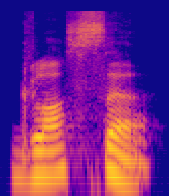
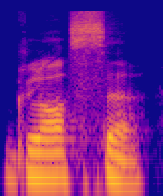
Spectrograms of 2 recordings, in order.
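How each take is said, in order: The two takes are said the same way.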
